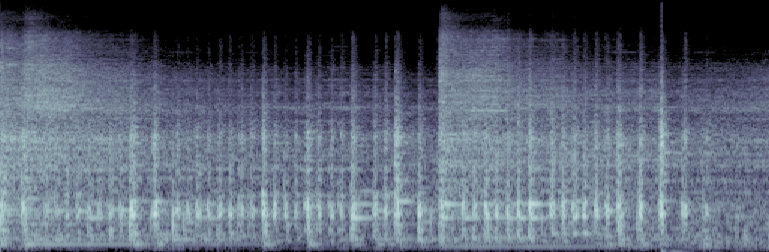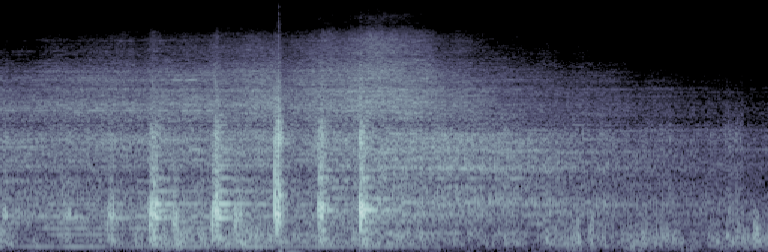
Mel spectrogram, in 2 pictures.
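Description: Marching percussion ensemble playing: mallet keyboards run a fast line over drums and cymbal wash for about five seconds, then the music thins to a few separate accented hits and dies away near the end.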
